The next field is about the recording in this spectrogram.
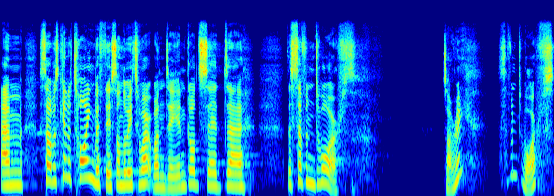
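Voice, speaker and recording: Speaking with a Glaswegian accent, a woman uses a high pitch with very wide pitch swings, keeping a moderate pace broken by long, frequent pauses. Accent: Glaswegian Scottish, soft. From Scotland. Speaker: church preacher. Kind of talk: sermon. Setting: church.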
